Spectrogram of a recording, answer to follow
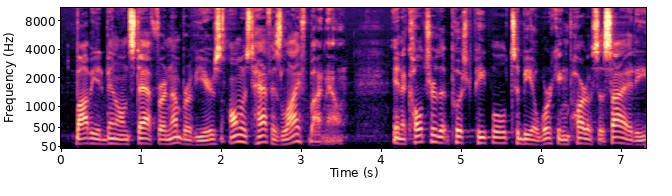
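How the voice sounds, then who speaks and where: The tone is dark and mellow, the pace fairly quick, the pitch variation ordinary, and the recording very clean against a silent background. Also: man. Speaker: narrator of mystery audio drama. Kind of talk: scripted noir-style audio drama narration, read aloud as a mystery story. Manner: measured, atmospheric storyteller delivery with a hushed, suspenseful build; formal and descriptive, literary pacing.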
